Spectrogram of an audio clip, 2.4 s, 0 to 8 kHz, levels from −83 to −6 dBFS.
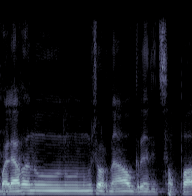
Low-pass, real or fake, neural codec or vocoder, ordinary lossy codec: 7.2 kHz; real; none; none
